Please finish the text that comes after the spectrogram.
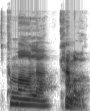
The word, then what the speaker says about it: Kamala: have another message from someone saying it's like Pamela. But it's not. And actually, you know what she said? It's okay. Say my name, however. Kamala.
